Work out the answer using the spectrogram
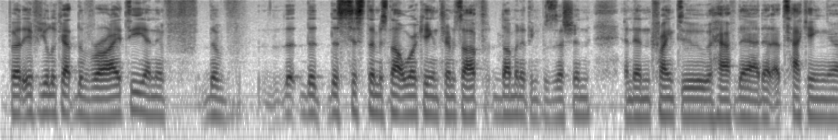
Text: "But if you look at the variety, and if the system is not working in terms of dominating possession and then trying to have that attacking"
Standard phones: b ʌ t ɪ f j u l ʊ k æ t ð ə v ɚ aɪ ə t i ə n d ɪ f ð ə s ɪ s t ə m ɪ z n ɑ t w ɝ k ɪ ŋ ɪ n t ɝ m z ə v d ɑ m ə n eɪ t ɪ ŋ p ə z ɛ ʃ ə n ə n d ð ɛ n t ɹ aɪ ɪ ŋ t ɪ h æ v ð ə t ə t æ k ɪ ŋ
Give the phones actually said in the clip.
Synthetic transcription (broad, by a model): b ʌ t ɪ f j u l ʊ k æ t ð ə v ɚ aɪ ə t i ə n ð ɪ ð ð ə s ɪ s t ə m ɪ z n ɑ t w ɝ k ɪ ŋ ɪ n t ɝ m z ə v d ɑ m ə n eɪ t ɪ ŋ p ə z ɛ ʃ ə n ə n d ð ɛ n t ɹ aɪ ɪ ŋ t ɪ h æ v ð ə t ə t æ k ɪ ŋ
